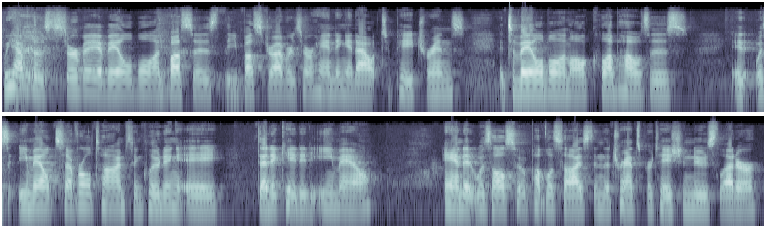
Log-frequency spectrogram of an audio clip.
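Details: Adult speaker; plain speech.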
